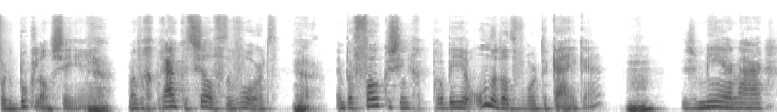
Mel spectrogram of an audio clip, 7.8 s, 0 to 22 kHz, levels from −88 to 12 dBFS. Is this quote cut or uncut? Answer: cut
